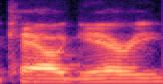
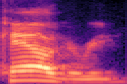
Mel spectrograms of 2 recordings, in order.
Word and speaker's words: Calgary: She lives in Calgary, not Calgary. Okay, I said it right, Lisa.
